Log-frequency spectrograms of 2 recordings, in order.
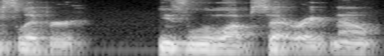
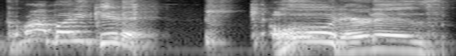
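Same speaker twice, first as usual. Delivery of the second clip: much higher coaxing pet voice; high pet talk. Real, not acted. Owner urges his fish to grab the food in pet talk.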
